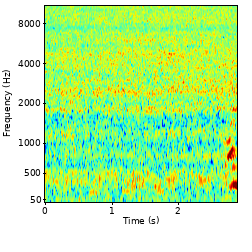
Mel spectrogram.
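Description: A hair dryer blowing steadily as it is moved over hair, giving a constant loud whooshing hiss with no breaks.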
